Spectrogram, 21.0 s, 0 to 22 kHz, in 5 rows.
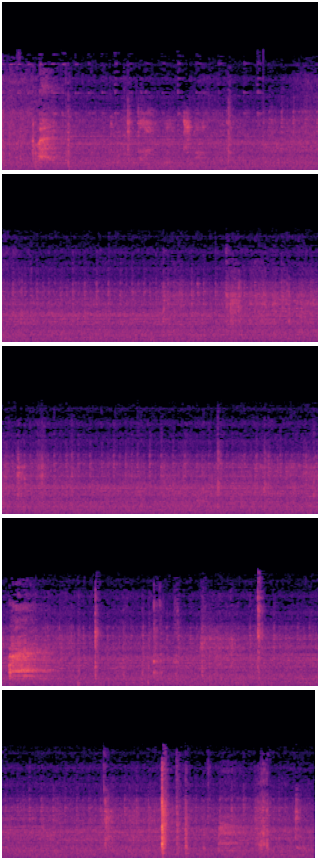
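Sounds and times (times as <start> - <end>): steady rushing noise: 0.0 - 21.0.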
